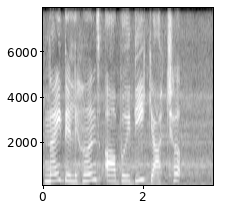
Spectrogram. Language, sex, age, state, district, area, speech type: Kashmiri, female, 18-30, Jammu and Kashmir, Baramulla, rural, read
